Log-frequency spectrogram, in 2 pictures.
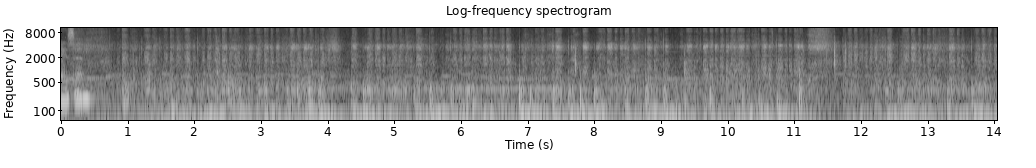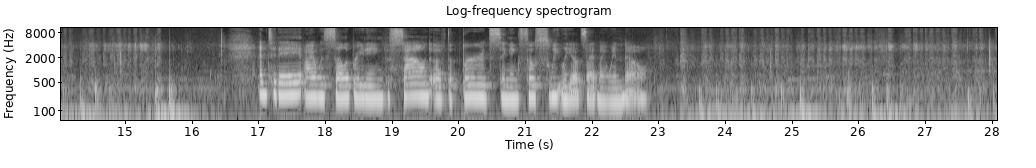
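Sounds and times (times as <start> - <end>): pencil scratching on paper: 0.2 - 15.8, 23.2 - 28.0.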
